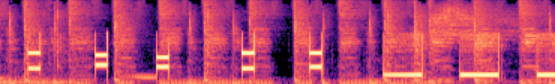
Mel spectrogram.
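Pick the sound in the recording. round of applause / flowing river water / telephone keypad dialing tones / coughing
telephone keypad dialing tones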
